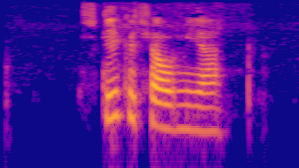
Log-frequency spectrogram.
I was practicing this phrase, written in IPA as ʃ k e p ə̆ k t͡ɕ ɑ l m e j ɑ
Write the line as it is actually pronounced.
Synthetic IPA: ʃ k e k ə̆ t͡ɕ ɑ l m i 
